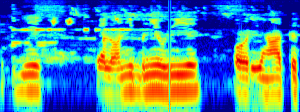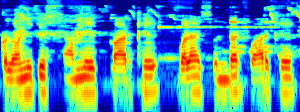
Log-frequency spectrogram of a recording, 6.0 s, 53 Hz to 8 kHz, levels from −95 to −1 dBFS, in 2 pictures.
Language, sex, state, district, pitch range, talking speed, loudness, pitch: Hindi, male, Uttar Pradesh, Hamirpur, 125-145 Hz, 180 wpm, -17 LUFS, 130 Hz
